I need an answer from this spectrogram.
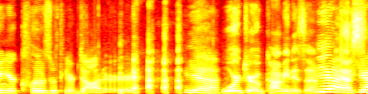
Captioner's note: laughs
